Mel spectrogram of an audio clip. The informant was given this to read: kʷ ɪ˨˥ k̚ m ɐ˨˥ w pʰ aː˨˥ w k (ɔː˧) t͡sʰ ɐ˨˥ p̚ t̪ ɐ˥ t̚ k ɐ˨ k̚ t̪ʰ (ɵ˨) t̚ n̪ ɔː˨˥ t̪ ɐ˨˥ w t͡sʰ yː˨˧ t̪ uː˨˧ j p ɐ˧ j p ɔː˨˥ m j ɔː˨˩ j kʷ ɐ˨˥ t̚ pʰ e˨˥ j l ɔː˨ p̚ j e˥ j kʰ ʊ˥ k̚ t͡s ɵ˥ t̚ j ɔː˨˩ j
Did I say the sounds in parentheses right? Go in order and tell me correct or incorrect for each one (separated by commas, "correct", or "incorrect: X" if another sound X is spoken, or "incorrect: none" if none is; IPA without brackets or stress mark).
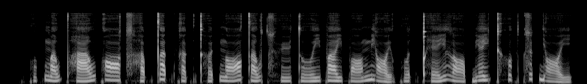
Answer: correct, incorrect: ɵ˨˥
